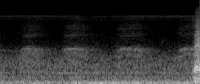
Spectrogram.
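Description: A crow cawing in the background: about five harsh caws in quick, even succession, over a steady low hum.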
